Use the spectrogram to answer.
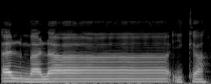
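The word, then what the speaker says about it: الملائكة: Al malaika, je parle du a, tu prolonge le temps de quatre doigts.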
